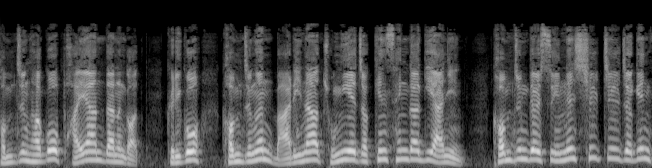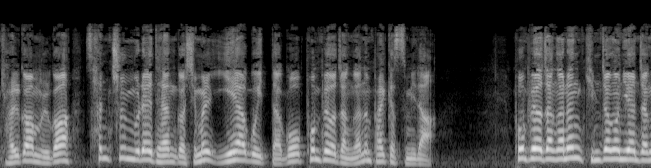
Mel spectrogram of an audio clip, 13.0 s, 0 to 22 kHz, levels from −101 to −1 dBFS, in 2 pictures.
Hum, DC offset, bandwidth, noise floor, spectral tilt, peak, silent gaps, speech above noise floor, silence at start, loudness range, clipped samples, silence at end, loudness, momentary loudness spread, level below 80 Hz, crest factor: none; under 0.1%; 12.5 kHz; -69 dBFS; -5 dB/octave; -8 dBFS; none; 44 dB; 0 s; 2 LU; under 0.1%; 0 s; -25 LUFS; 8 LU; -68 dBFS; 18 dB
